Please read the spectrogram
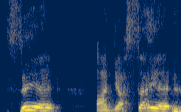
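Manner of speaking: high, far-off mock Conor voice, laughing; hammed-up fighter hype voice; quoting Conor McGregor. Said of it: "and he was just like".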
